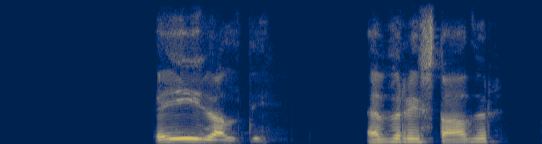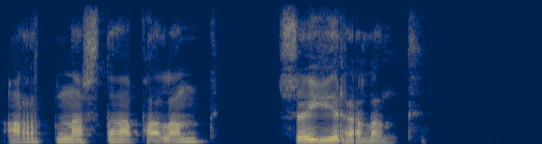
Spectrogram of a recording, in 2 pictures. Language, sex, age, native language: Icelandic, male, 40-49, Icelandic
